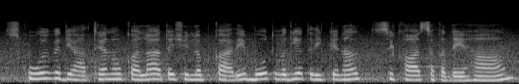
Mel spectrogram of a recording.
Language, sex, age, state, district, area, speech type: Punjabi, female, 18-30, Punjab, Fazilka, rural, spontaneous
